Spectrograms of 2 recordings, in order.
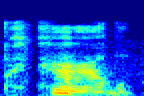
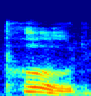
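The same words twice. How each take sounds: First: The vowel sounds like an open 'ah'. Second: The vowel sounds like a rounded 'oh'. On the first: The speaker calls it right. "but pod" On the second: The speaker calls it wrong. "Not pod"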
